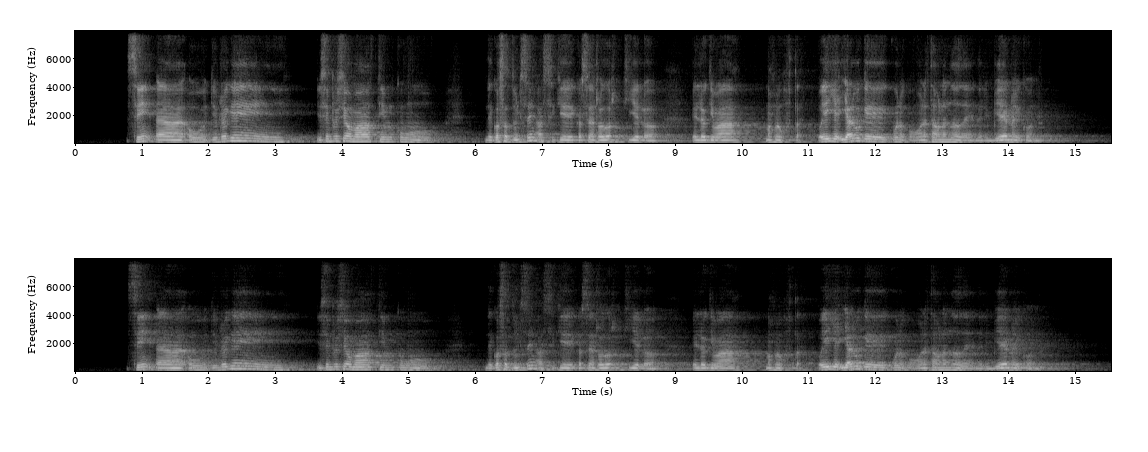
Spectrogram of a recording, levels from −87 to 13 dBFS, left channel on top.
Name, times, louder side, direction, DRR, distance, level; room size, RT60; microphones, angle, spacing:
voice 1, 0.8-3.2 3.6-5.4 6.1-8.8 9.3-10.0 10.4-14.5, left 3 dB, 60° left, 1.0 m, -22 dB
29.5 x 29.0 x 6.6 m
head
